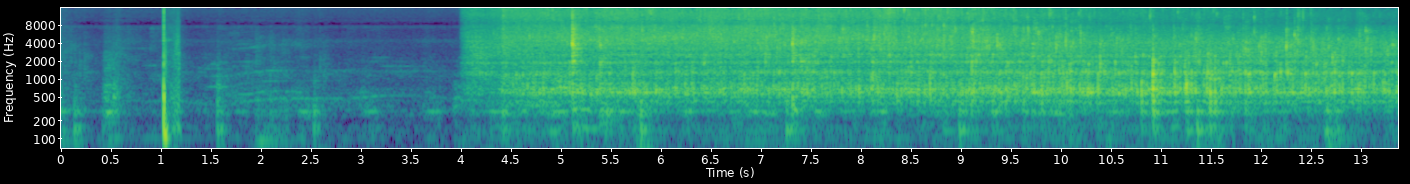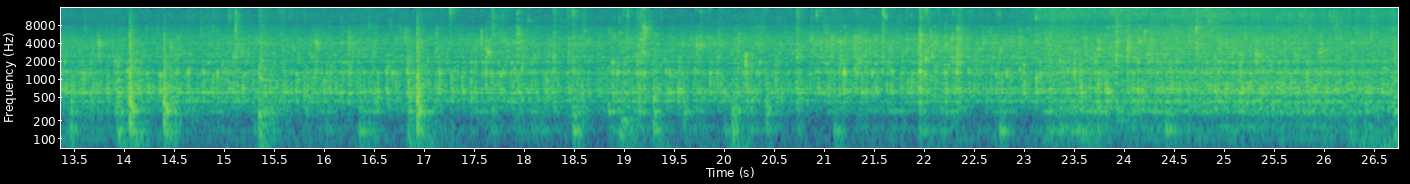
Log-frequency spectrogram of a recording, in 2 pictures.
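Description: A single sharp click in a near-quiet first few seconds, then about four seconds in the flour-dredged pork chops go into the hot oil and it bursts into a loud, steady sizzle, deep-frying with constant crackles and pops.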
